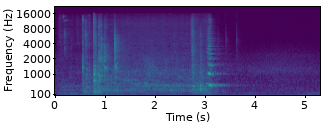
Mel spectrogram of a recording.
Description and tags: elevator door, city, Moscow
Elevator door opening, some ambience from outside the building.
Recorded via Tascam Dr-100mk2.
door, open, clank, lift, opening, elevator, whiz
